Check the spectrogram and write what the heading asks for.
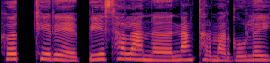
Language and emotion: Bodo, neutral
